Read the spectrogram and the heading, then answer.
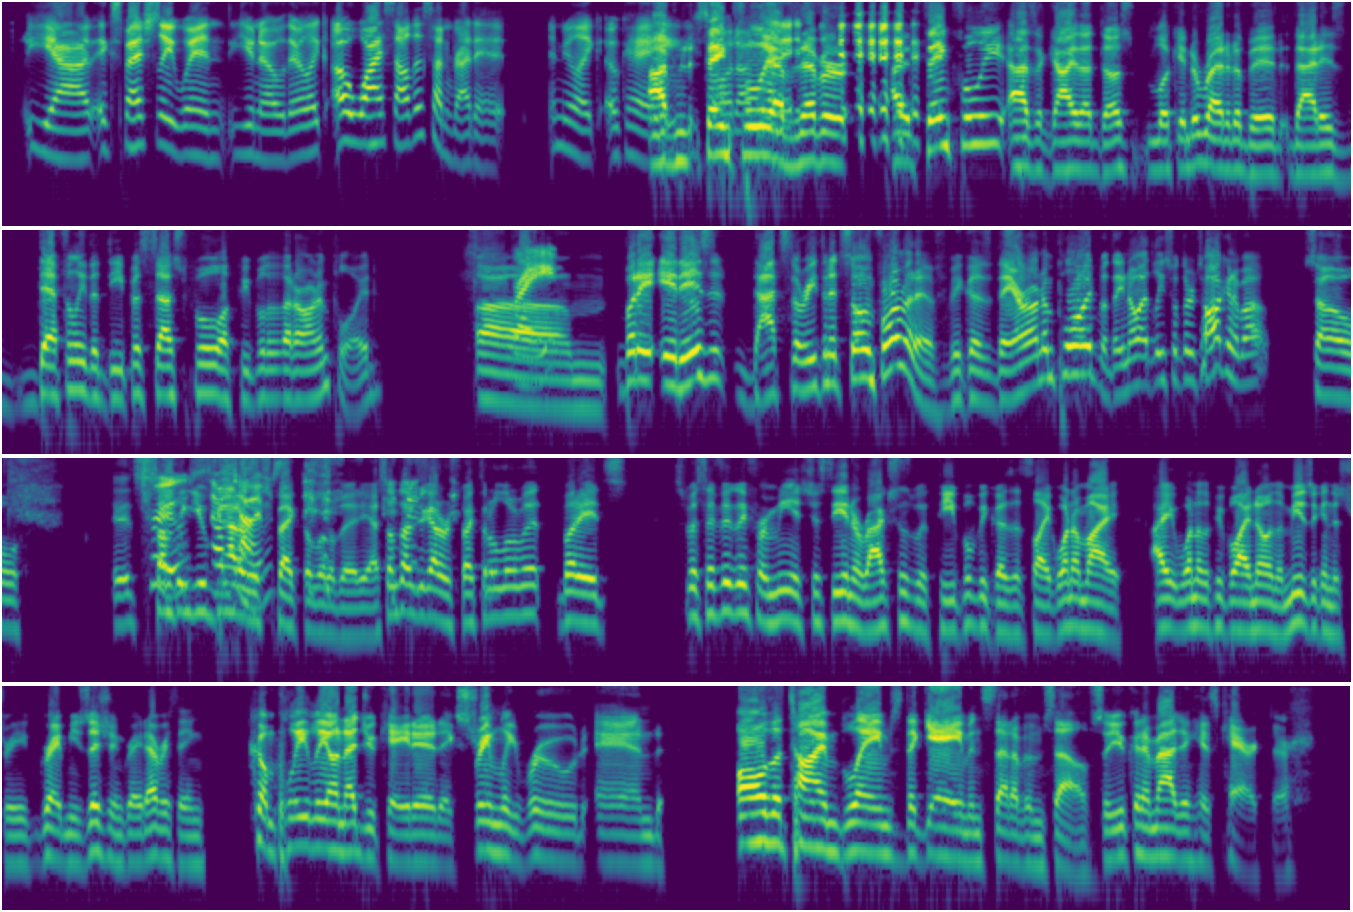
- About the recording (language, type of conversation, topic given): English, unstructured, How do you balance your time and energy so you can show up for the people you care about?
- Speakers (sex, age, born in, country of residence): female, 40-44, United States, United States; male, 20-24, Venezuela, United States
- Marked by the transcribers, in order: laugh; tapping; laugh; chuckle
